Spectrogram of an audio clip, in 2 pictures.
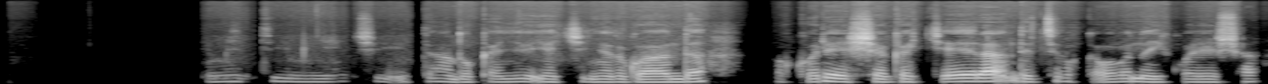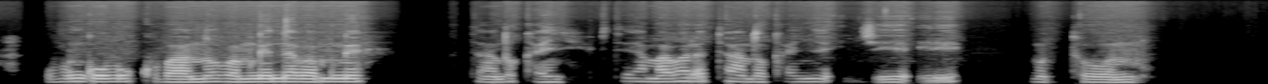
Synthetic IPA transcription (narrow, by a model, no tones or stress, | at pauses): imitʰimɲiːnt͡ʃiḭtaːndukaɲe̞jaciɲaɾɡwaːnda | βakʰo̞ɾe̞ʃaɡace̞ːɾa̰nde̞t͡se̞βaka̰βaβanajiko̞ɾe̞ʃa | uβuŋɡuβukuβaːnoβamŋe̞naβamŋe̞ | βḁtaːndukʰaɲeifi̥te̞amaβaɾataːndukʰaɲe̞ʔiɟiːhe̞ʔḭɾḭ | mutuːnu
